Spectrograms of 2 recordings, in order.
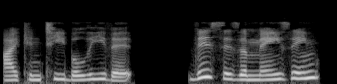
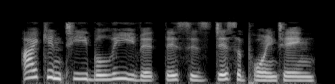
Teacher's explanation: Notice how the rising intonation shows excitement, and the falling intonation shows disappointment.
